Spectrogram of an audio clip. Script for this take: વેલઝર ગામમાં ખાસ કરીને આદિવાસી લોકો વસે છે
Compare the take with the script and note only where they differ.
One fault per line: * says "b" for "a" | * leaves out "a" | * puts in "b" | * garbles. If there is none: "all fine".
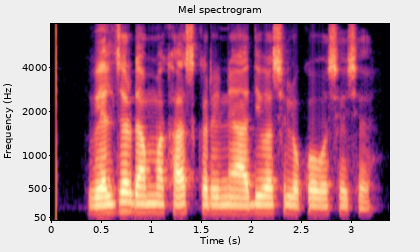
all fine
